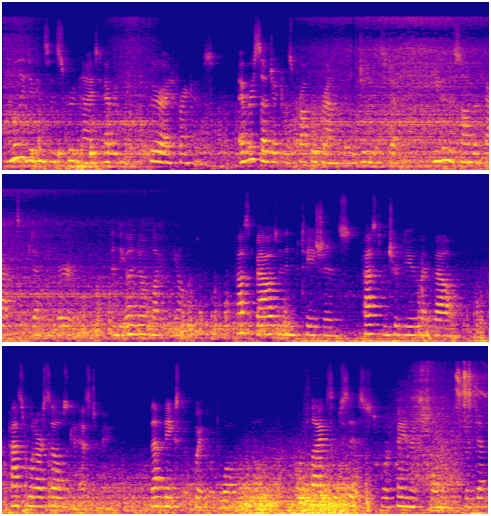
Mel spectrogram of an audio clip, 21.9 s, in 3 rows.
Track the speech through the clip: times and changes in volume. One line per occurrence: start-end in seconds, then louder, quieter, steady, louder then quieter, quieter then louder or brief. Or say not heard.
0.1-21.8 steady.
